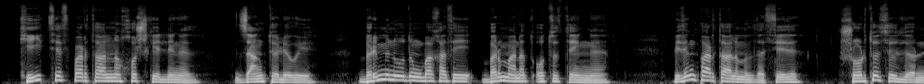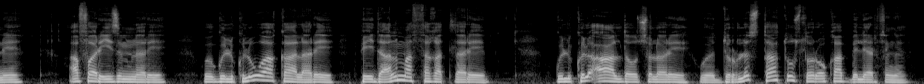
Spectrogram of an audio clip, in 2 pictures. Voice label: Turkmen Male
